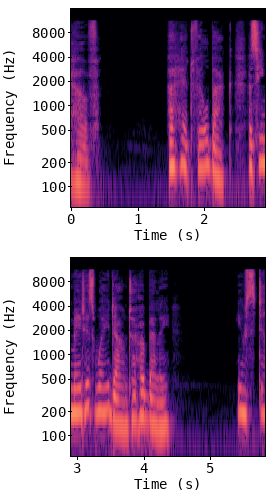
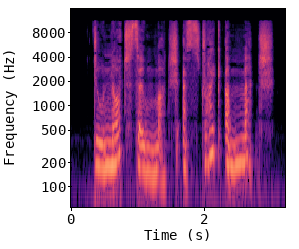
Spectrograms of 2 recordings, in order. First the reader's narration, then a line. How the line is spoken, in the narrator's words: Violet had growled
